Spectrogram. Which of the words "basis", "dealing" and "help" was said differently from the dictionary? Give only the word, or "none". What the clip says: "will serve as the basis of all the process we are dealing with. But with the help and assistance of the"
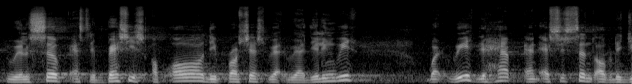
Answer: help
